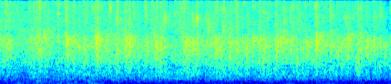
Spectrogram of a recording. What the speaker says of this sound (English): You can give them a nice round of applause.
